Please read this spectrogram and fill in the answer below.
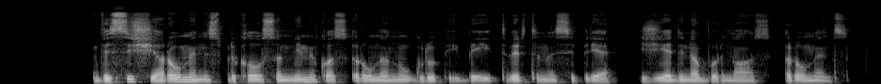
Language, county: Lithuanian, Vilnius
